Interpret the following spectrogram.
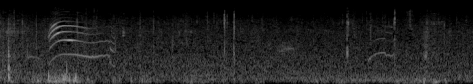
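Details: Three little kittens, one meowing loudly: a strong harmonic meow that rises then falls near the start, then a fainter short meow a few seconds later, with light clicks and rustling in between.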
